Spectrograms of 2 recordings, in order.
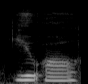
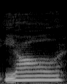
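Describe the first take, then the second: First: Said in the usual way. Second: Y'ALL run together as one syllable; shortened Southern form. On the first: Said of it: "instead of you all". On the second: Shown as a demonstration. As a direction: say "y'all" as one contracted word. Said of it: "They often shorten words".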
